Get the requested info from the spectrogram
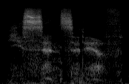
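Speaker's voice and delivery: a hushed whisper over the shoulder, meant for one ear; sly whispered aside about his husband. Acted. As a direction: lean in and breathe it as a private dig. [name] mutters aside over shoulder.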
